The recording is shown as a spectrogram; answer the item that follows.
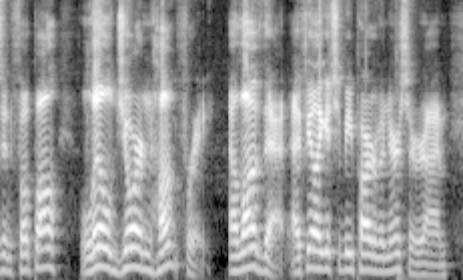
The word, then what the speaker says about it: Lil: And then Lil Jordan Humphrey. I don't know. Something about what is... Be careful. You got to pronounce that right. It's not little. It's Lil.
